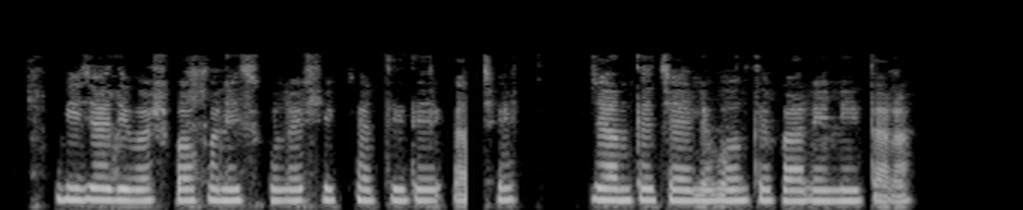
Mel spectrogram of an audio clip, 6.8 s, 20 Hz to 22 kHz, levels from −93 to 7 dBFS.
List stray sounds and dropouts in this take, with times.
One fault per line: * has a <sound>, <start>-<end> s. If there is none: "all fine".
* has a dropout, 3.1-3.2 s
